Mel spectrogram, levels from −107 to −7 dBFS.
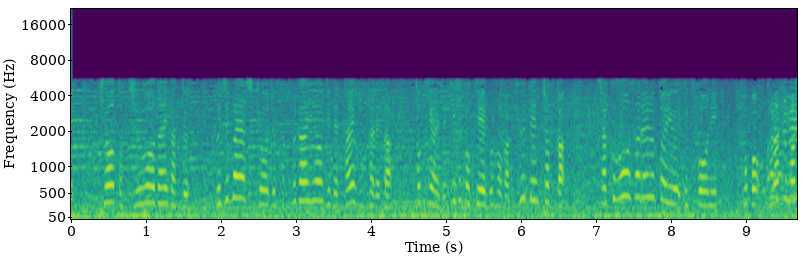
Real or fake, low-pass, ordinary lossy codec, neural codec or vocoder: real; 5.4 kHz; none; none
